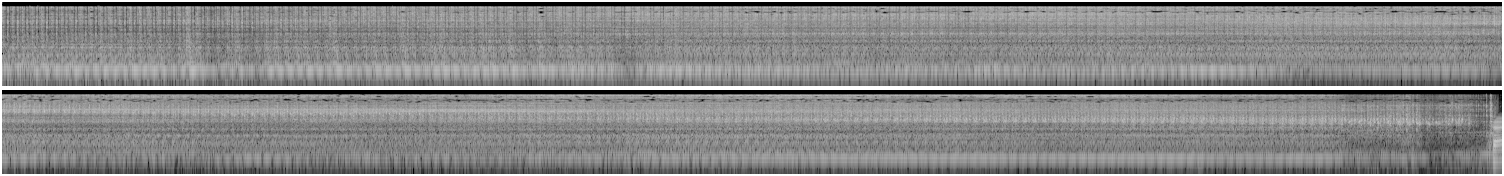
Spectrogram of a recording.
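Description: Wood lathe running while a McNaughton Center Saver curved coring blade cuts deep into a spinning bowl blank of dense wood: a steady hum with a hissing cut, which dies away just before the end.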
